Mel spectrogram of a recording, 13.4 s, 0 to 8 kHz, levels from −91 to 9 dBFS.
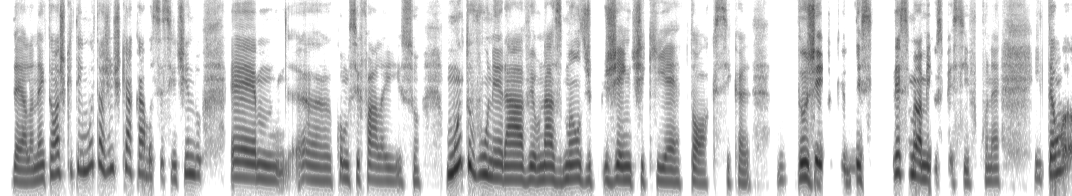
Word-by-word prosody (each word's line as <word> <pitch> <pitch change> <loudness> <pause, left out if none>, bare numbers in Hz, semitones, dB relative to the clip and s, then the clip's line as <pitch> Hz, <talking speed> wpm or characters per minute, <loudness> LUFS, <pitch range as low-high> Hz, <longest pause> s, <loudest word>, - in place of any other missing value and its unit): dela, 145 -3 -3
né. 165 +3 -1
Então, 200 +6 -3
acho 245 0 0
que 270 - -14
tem 290 -3 -4
muita 335 +4 0
gente 290 +2 -3
que - - -7
acaba 235 -6 -3
se 380 - -9
sentindo, 225 - -4 0.4
eh, 195 -2 +2 0.5
hã, 165 -3 -7
como 180 +2 -5
se 180 - -5
fala 165 -3 -5
isso? 145 -1 -9 0.3
Muito 340 +9 +8
vulnerável 170 -7 +2
nas 165 -3 +1
mãos 175 +1 0
de 160 +2 -5
gente 165 +1 +2
que 155 -1 -5
é 145 -1 -3
tóxica, 135 -1 -6 0.6
do 190 +1 +9
jeito 370 - +8
que - - -12
desse 350 -1 +2 0.2
desse 245 0 +1
meu 220 - +6
amigo 170 -3 +2
específico, 135 +2 -9
né, 155 0 -7 0.5
então 225 +7 +1
175 Hz, 165 wpm, -23 LUFS, 155-230 Hz, 0.6 s, do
